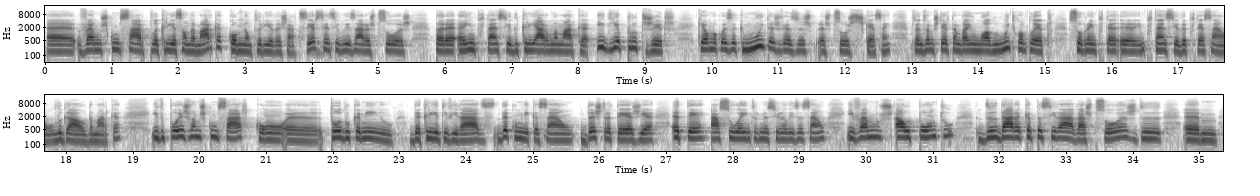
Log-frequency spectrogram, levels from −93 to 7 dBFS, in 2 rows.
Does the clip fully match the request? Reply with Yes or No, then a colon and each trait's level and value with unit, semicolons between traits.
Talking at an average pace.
Yes: average, 145 wpm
